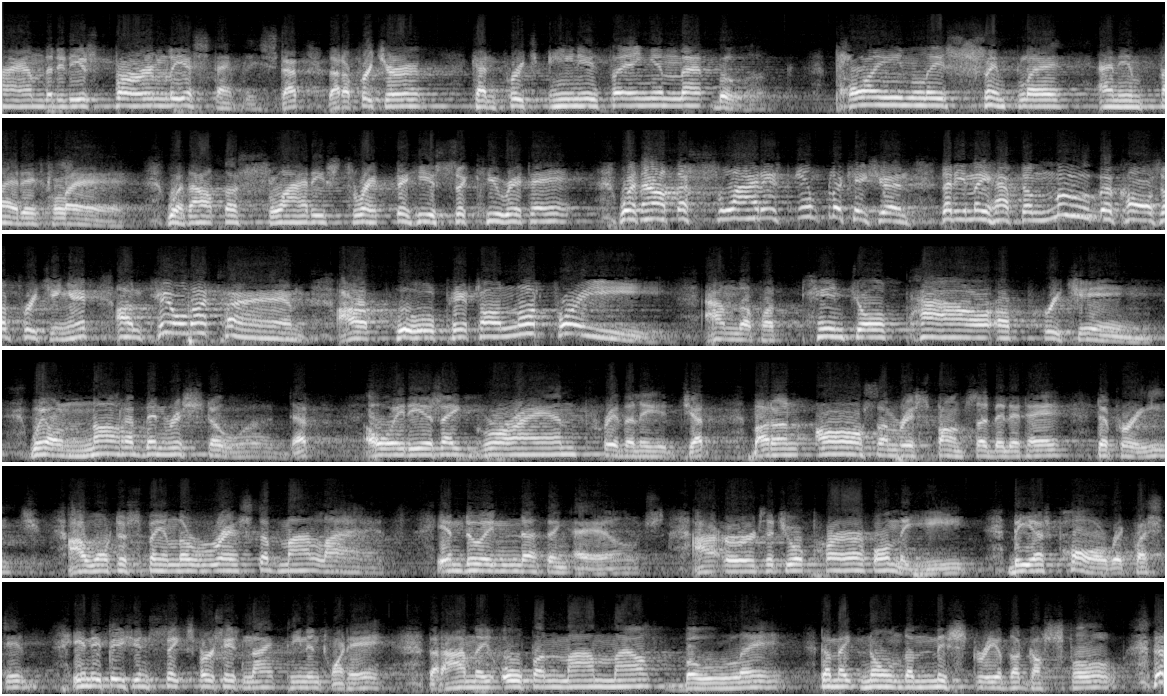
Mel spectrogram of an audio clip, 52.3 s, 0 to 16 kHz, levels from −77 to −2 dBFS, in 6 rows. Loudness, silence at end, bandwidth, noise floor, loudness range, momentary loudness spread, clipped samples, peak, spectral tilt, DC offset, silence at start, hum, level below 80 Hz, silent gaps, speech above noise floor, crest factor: -14 LUFS; 0 s; 10.5 kHz; -39 dBFS; 2 LU; 8 LU; under 0.1%; 0 dBFS; -7.5 dB/octave; under 0.1%; 0 s; none; -46 dBFS; none; 25 dB; 12 dB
